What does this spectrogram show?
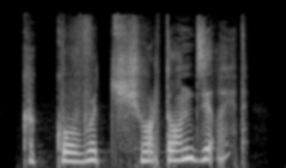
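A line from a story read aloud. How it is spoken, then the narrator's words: Growl. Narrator (Russian): прорычал Алессандро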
